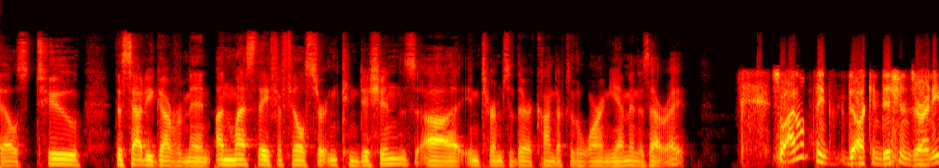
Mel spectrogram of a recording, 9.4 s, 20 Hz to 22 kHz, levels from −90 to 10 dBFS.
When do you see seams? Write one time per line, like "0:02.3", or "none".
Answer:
0:02.1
